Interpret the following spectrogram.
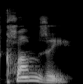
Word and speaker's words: clumsy: and he is Clumsy pronunciation the U is short in makes the uh sound like cup and up CL Clum Z the S makes a z sound like zebra clums clumsy and the last sound is a long e like green beans clumsy clumsy the stress is on the first syllable clumsy he's really clumsy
